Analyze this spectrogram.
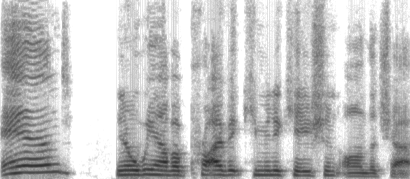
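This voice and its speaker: Fairly quick, high-pitched male speech with lively intonation. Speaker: business coach running a webinar. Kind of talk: webinar presentation. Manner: fast; casual, conversational.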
